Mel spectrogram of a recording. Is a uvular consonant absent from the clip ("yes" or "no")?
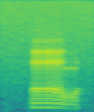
yes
